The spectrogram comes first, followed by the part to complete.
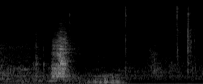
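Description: Faint handling noise of a phone camera being moved, with a soft rustle about half a second in and a few light, scattered clicks in the second half.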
